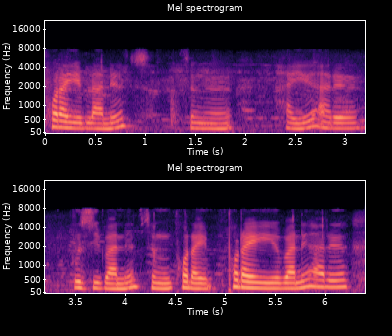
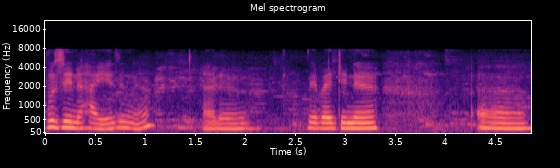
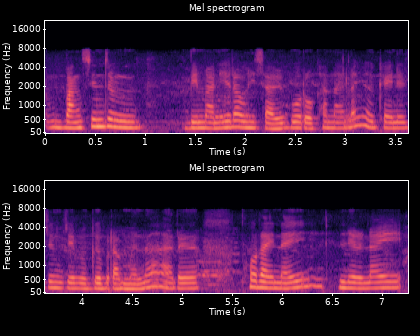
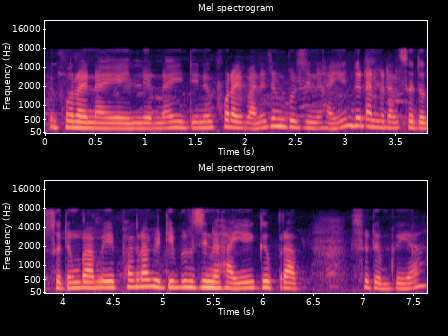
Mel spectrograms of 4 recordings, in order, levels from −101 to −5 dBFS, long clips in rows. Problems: constant background noise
